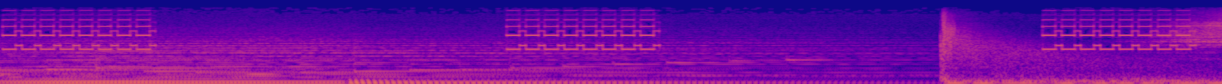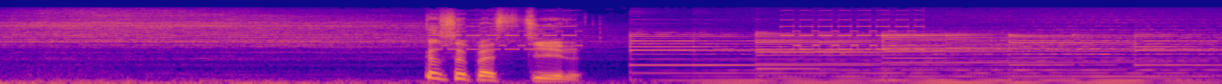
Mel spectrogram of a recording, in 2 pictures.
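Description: A phone ringing in a classroom, repeated electronic ringtone bursts amid background music and sound effects, fairly loud and interrupted partway through, with a voice speaking briefly.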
